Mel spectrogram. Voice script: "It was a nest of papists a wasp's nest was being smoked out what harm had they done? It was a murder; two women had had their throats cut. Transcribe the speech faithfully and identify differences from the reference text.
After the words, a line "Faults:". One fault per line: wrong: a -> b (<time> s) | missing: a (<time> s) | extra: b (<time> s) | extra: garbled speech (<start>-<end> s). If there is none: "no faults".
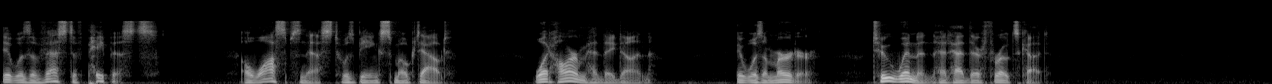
"It was a vest of papists a wasp's nest was being smoked out what harm had they done? It was a murder; two women had had their throats cut.
Faults:
wrong: nest -> vest (0.4 s)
